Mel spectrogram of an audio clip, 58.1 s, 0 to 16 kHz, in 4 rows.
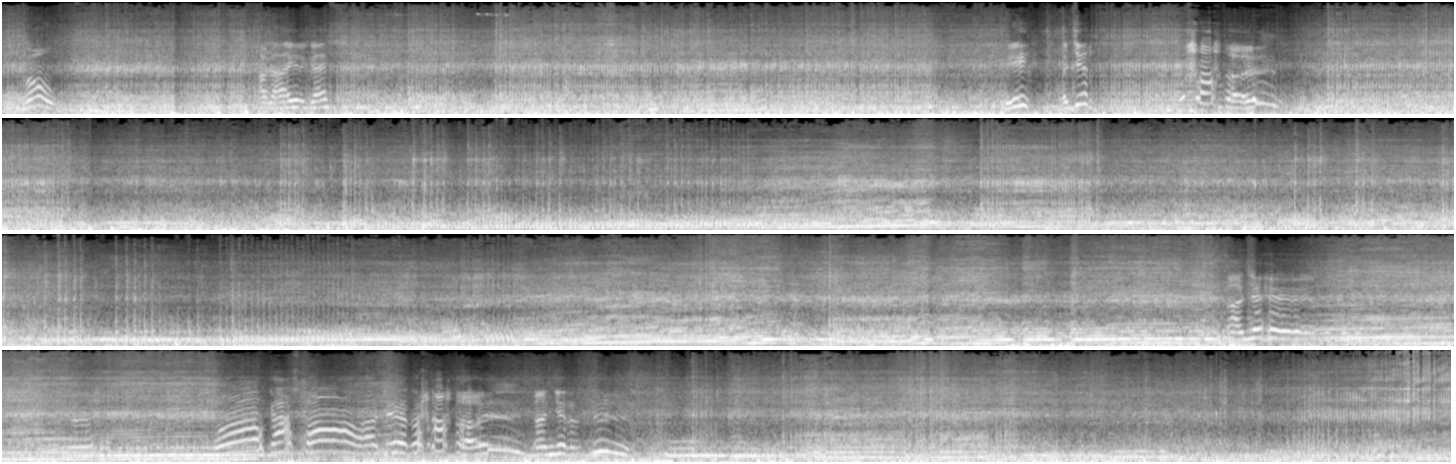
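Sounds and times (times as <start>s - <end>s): scooter engine revving: 0.0s - 58.0s.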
